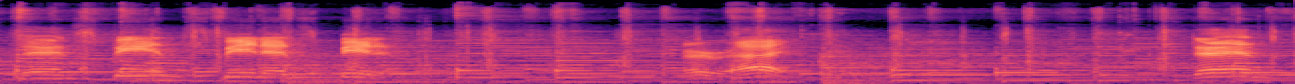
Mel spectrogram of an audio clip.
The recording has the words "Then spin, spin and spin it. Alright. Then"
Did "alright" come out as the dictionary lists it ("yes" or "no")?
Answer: no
